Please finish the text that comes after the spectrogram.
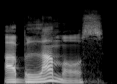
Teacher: the first person plural, hablamos, has the stress on the second syllable, bla, instead of the first syllable, a.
